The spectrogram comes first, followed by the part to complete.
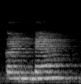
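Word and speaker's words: condemn: ठीक है, यहाँ पर गाइस जो एन है वो साइलेंट है, इसी वजह से हमने एन को प्रोनाउंशिएट नहीं किया है।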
